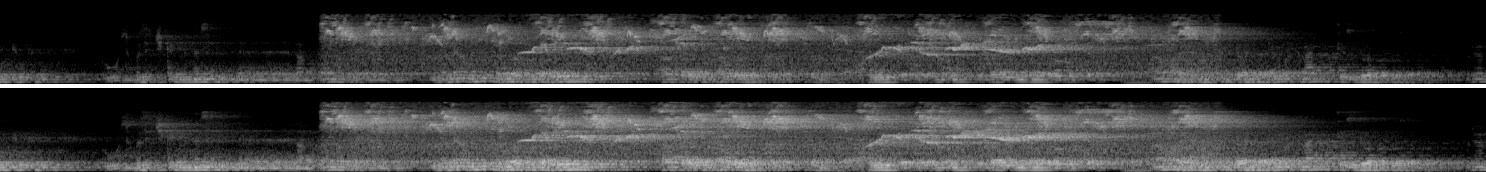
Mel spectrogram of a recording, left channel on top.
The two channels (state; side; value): quieter; left; 5.9 dB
